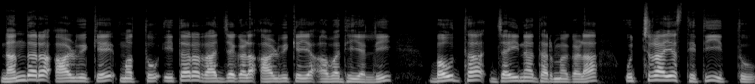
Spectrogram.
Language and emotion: Kannada, neutral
